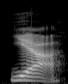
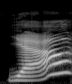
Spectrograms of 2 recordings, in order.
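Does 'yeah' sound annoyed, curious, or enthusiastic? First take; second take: annoyed; curious. First: A flat fall sounds annoyed. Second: The voice rises, sounding curious. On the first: The speaker is frustrated. "The flat falling intonation signals annoyance or frustration" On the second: The listener wants to hear what comes next. "The rising intonation on this word signals curiosity and interest"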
